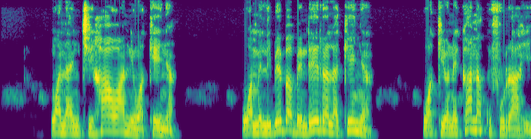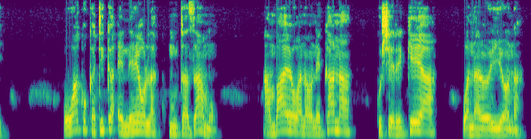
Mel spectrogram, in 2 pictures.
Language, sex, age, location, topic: Swahili, male, 18-24, Kisumu, government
